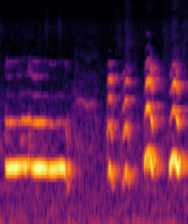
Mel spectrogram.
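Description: Interactive plush toy dog playing its recorded dog sounds through its speaker: one held whine, then a quick run of short, high yips from about a second in.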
